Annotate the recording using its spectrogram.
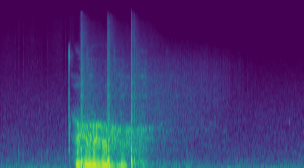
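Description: Fireworks bang and crackle overhead.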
